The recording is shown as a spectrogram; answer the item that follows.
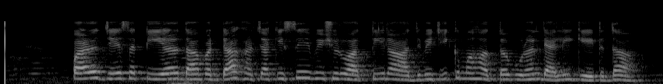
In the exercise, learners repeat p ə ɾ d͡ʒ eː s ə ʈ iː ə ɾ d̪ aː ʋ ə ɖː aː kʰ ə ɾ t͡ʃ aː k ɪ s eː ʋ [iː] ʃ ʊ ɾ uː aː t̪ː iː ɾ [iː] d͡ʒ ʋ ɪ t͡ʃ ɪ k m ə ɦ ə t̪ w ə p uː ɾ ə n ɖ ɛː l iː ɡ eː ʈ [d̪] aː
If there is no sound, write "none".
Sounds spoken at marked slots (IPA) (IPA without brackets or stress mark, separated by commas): iː, aː, d̪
